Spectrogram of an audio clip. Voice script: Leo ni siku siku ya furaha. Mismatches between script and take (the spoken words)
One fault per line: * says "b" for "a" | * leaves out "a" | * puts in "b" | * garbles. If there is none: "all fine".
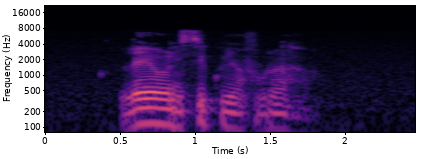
* leaves out "siku"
